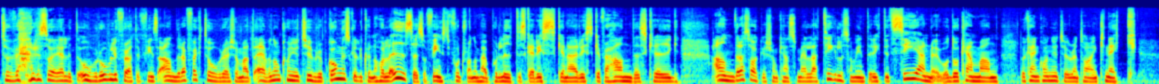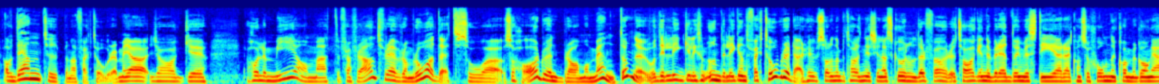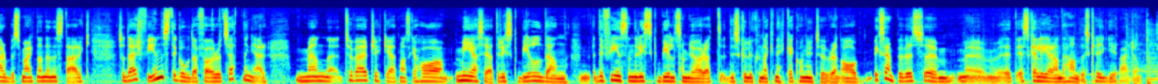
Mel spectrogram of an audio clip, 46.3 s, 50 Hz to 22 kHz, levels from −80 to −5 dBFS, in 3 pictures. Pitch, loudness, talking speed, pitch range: 155 Hz, -15 LUFS, 180 wpm, 140-170 Hz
